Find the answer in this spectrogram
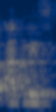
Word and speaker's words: Athlst: if you go to Atleast page, you go to Atleast YouTube channel, you go to Atleast is spelled ATHLST, okay, all consonant no vowels.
